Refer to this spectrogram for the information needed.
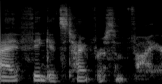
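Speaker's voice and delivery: quiet whisper. Whispering in character to another party member about using fire: whispering in character. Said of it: "I wanted to whisper to".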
